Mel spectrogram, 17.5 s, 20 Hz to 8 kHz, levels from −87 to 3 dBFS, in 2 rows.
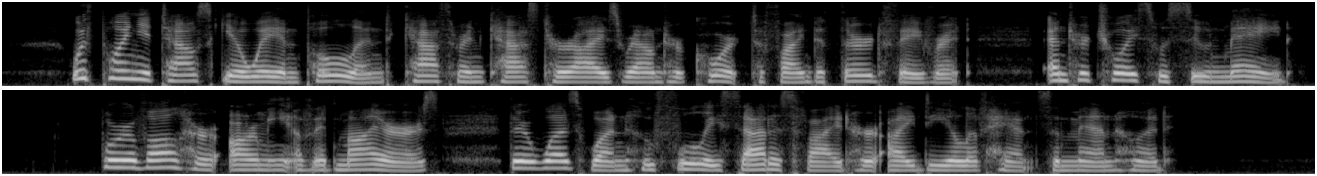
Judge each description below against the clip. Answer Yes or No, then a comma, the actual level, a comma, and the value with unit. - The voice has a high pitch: No, medium, 175 Hz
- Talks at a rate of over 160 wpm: No, average, 140 wpm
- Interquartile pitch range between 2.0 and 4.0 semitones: Yes, average, 3.3 semitones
